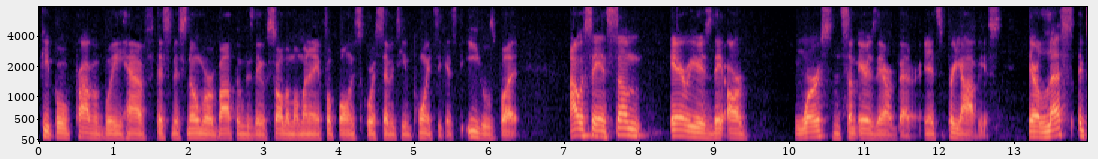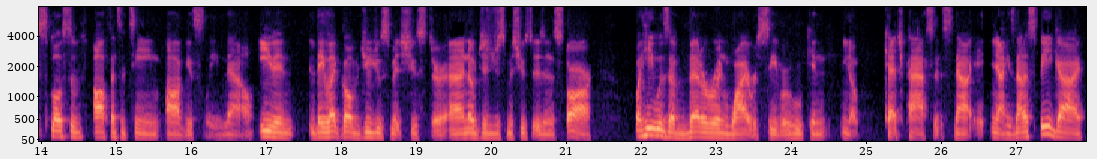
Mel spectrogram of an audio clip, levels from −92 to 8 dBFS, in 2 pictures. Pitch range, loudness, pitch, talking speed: 90-110 Hz, -18 LUFS, 95 Hz, 185 wpm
